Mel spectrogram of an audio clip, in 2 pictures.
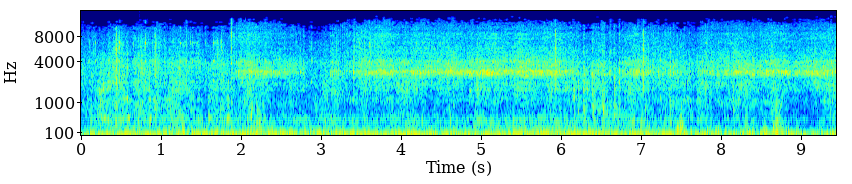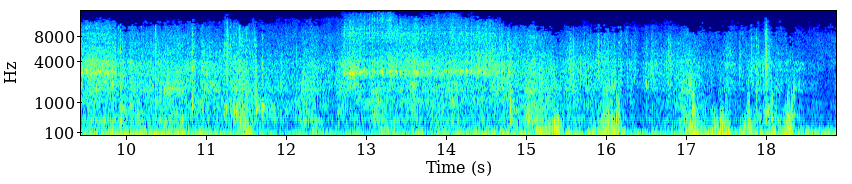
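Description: Wind buffeting the microphone and a bicycle rattling over bumpy grass and dirt while ridden at race pace, with scattered knocks from the bumps. A high steady whine holds through much of the first half and comes back briefly later.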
